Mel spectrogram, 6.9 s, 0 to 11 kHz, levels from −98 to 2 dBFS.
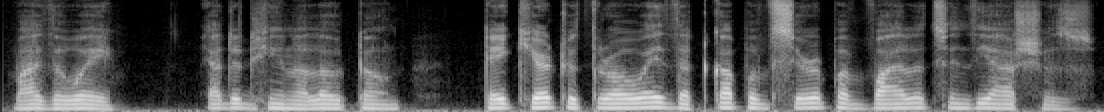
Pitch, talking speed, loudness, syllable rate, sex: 125 Hz, 200 wpm, -18 LUFS, 5.0 syllables/s, male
